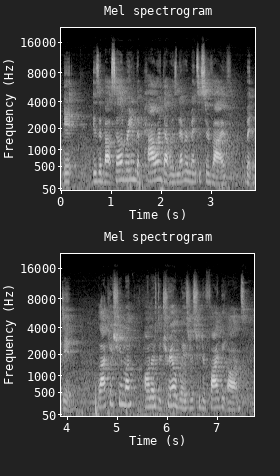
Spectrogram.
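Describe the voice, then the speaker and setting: Young woman, dramatic speech. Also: on the low side. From Nigeria. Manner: dramatic, emphatic delivery with pauses. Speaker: student speaker. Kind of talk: prepared speech to an audience. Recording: echoey hall, noisy room sound.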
